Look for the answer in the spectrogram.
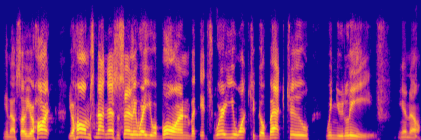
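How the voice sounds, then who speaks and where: A man's voice: fairly high pitch, animated, unhurried, bright, forceful tone, clear, resonant tone, dry recording, lo-fi sound. An older man from Alabama teaching English conversation, patiently explaining with everyday examples to a group of learners. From Alabama, United States.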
